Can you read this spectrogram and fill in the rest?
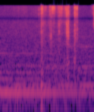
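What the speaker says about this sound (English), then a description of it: "Let's snip this one because I don't know if I cut the other one." Scissors snip open a Pokémon card blister pack with a few quick, close, quiet cuts in a short burst.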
